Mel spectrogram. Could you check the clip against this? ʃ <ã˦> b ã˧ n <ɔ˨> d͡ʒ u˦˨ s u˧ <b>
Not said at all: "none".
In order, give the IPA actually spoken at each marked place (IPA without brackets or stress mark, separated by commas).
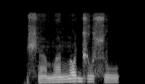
ã˨, ɔ˦, none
